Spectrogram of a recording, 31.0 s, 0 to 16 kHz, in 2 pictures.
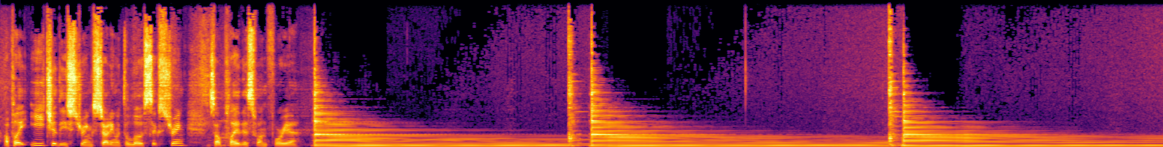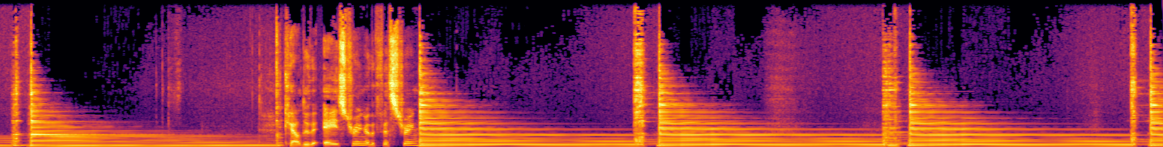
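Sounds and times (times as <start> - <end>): acoustic guitar string plucked: 4.1 - 20.0, 21.1 - 31.0.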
